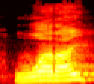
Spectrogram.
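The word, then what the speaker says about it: write: ई तो इसे पढ़ेंगे राइट नहीं पढ़ेंगे डब्लू को इसमें साइलेंट करते हैं और आर आई टी इसको राइट पढ़ते हैं दोस्तों ठीक है ना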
